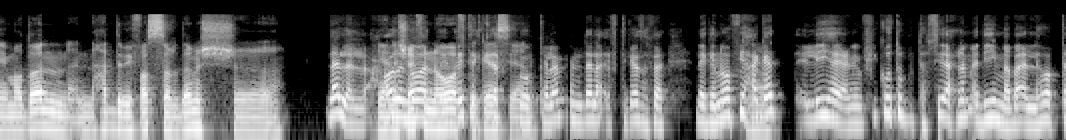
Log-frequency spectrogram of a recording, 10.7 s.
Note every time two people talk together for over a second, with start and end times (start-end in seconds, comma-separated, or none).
3.8-5.4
